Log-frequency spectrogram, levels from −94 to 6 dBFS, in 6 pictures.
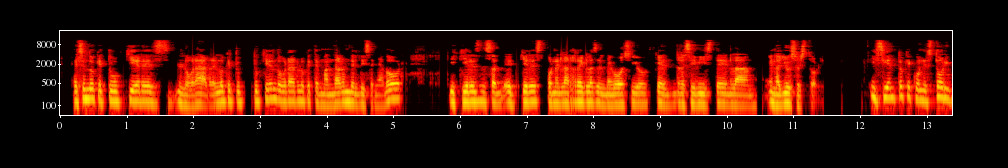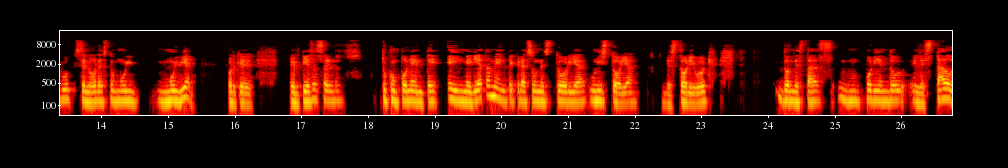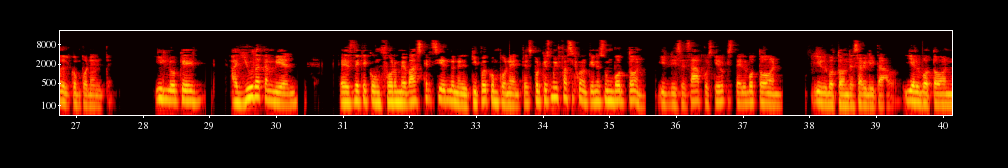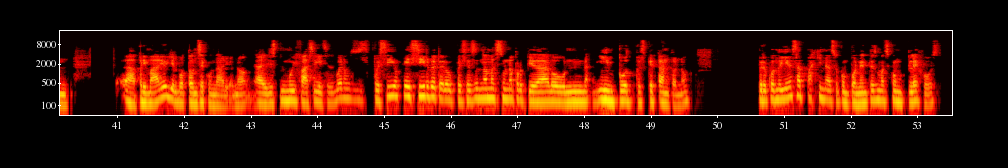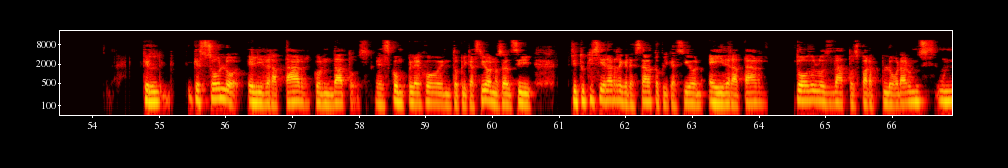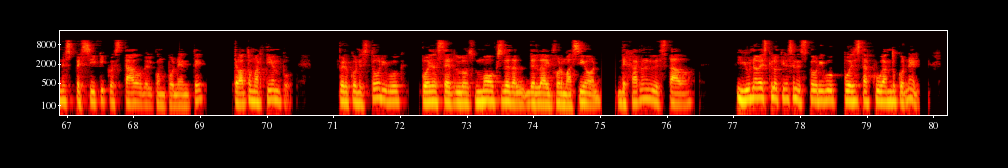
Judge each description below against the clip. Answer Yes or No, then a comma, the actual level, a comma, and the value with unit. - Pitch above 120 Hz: Yes, medium, 140 Hz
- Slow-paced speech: No, average, 165 wpm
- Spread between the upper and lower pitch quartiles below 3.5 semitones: Yes, average, 2.9 semitones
